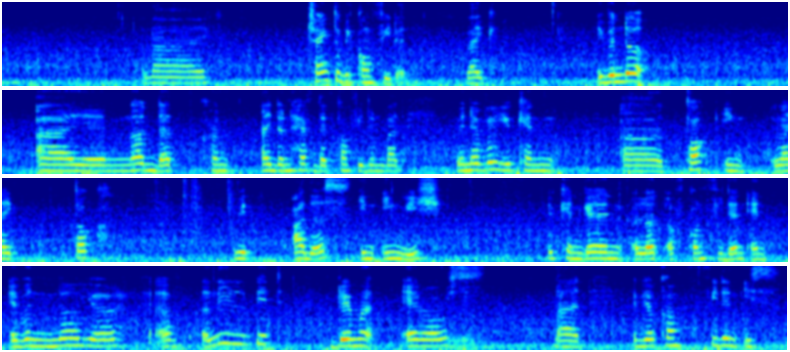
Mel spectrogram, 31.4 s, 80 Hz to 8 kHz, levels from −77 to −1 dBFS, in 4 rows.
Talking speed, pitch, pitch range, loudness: 100 wpm, 210 Hz, 195-220 Hz, -34 LUFS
